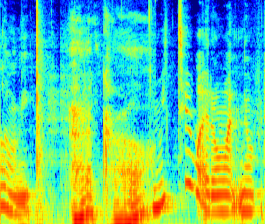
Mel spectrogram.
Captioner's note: smack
